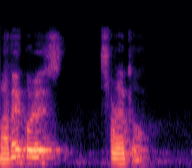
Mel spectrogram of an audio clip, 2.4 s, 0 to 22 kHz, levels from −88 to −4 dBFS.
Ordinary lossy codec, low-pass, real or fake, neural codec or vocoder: Opus, 24 kbps; 10.8 kHz; fake; codec, 44.1 kHz, 2.6 kbps, DAC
